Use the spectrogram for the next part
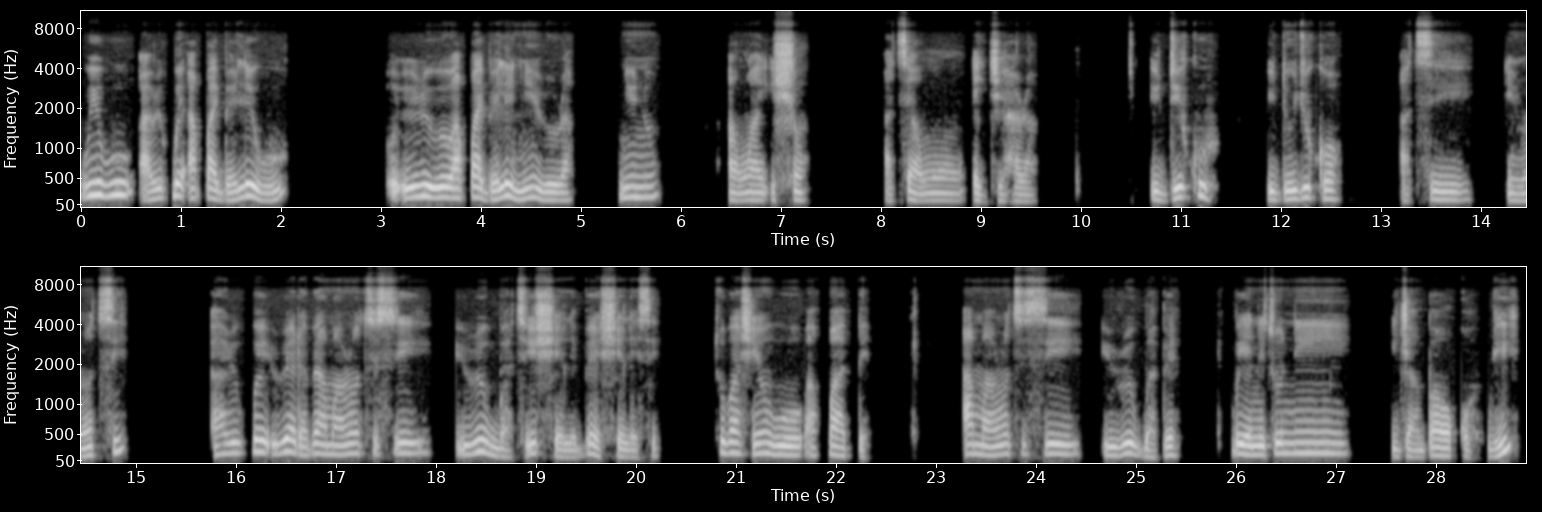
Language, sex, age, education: Yoruba, female, 30-45, tertiary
